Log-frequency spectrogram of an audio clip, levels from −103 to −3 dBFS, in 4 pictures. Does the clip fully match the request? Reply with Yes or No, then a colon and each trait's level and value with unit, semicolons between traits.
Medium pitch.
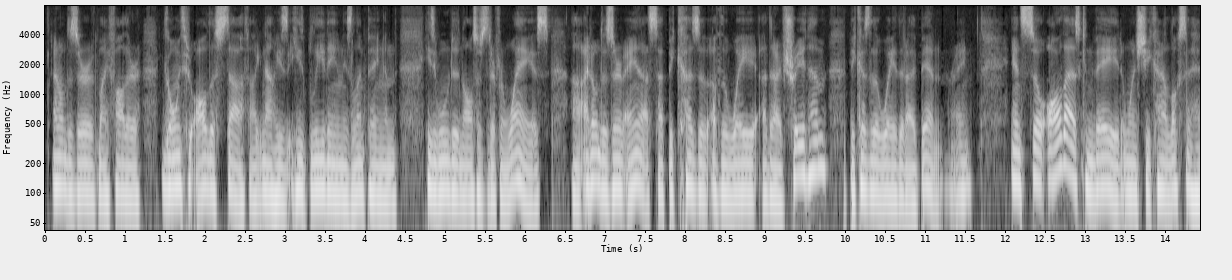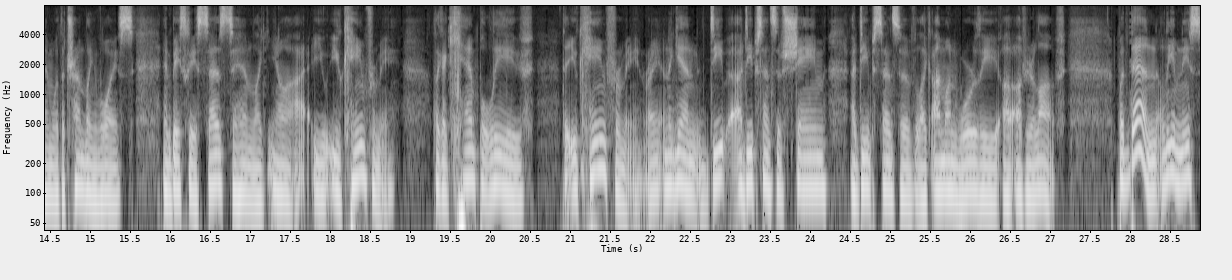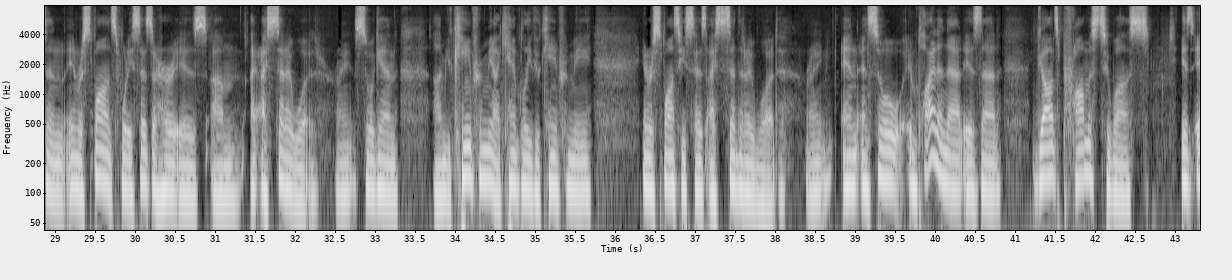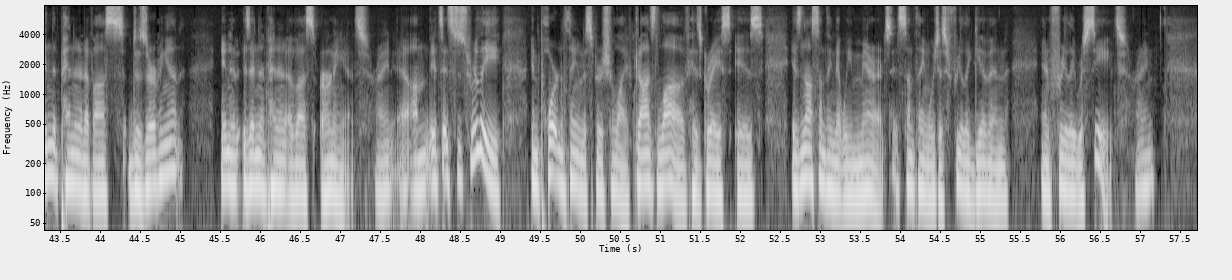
No: low, 105 Hz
